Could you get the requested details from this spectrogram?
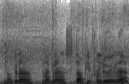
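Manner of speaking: high, fast, goofy put-on voice. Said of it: "Don't know why I'm talking like this".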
